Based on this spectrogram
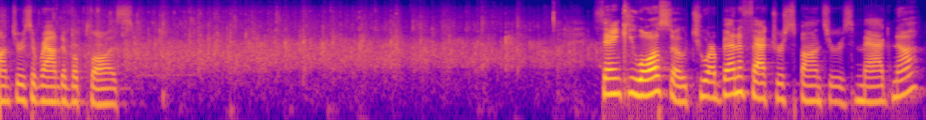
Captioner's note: applause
